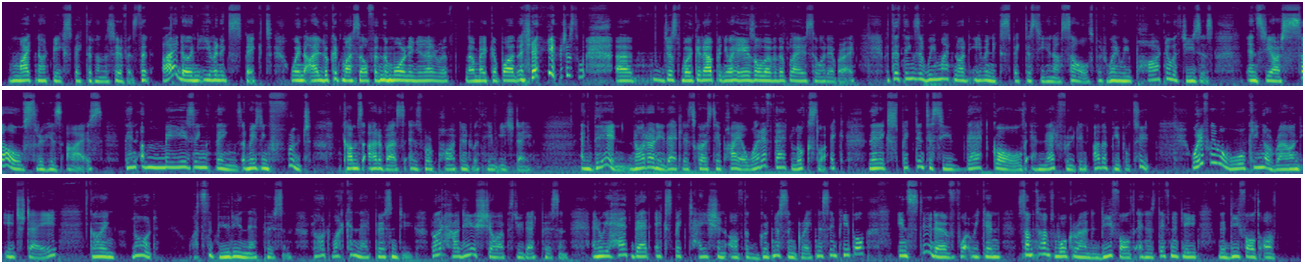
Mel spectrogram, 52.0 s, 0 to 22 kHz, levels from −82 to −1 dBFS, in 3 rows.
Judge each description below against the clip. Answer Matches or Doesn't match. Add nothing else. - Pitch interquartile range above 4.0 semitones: Doesn't match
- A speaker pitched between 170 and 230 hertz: Matches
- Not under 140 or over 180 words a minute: Doesn't match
